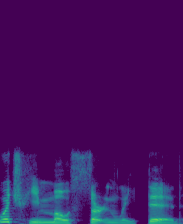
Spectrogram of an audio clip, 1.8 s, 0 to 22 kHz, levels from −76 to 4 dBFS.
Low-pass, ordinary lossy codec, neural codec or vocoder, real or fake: 7.2 kHz; Opus, 24 kbps; none; real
